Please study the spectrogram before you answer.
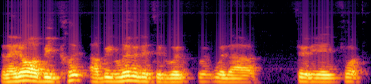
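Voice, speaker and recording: A man's voice: mid-range voice, fairly even intonation, fairly quick. A man co-hosting a casual chat, talking in an easygoing, rambling way and often repeating himself. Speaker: co-host and mechanic. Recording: tinny phone-like sound.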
